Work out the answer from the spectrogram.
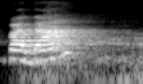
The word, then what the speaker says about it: вода: En la palabra вода pasa lo mismo. La vocal A es tónica y se pronuncia de una manera normal, y la vocal O se pronuncia más como una A breve.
